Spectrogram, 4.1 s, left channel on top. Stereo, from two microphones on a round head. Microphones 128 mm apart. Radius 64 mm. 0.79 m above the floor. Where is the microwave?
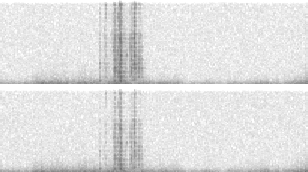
45° left (ahead or behind).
